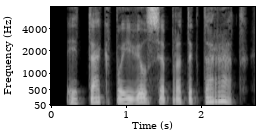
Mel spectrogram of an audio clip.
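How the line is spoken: Quiet remark. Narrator (Russian): негромко заметил Абеттик

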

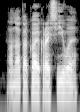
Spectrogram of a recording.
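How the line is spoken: Sigh. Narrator (Russian): вздохнула Таура

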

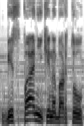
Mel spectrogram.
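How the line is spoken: Stern. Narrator (Russian): строго сказал Полосков

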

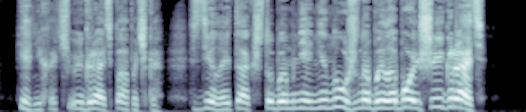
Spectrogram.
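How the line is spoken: Tearful whisper. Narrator (Russian): шепча сквозь слезы

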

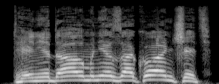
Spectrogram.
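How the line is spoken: Sudden shout. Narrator (Russian): крикнул вдруг Бонифаций

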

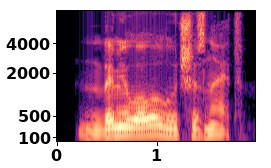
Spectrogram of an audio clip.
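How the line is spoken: Muttering. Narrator (Russian): буркнул Грым

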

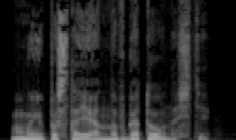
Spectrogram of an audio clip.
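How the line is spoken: Quiet. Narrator (Russian): госпитальер продолжал говорить тихо

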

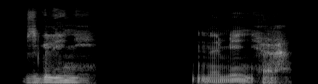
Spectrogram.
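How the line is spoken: Whisper. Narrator (Russian): прошептал он

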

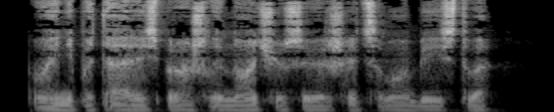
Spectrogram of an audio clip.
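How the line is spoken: Indifferent whisper. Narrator (Russian): сказал Кен Кениак своим безразличным шепотом

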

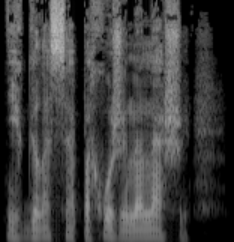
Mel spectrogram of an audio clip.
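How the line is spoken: Quiet, continuing. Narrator (Russian): тихо продолжала она

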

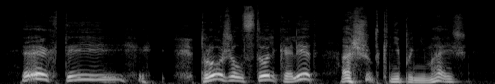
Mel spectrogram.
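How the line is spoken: Laughing. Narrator (Russian): засмеялся Сунь-Укун

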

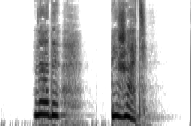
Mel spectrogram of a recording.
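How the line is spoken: Timid babbling. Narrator (Russian): пролепетал Вальтамос

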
